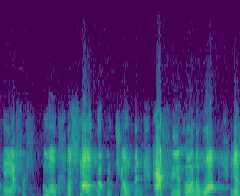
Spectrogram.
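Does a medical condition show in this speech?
Yes: severe cleft palate with lisp; congenital.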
